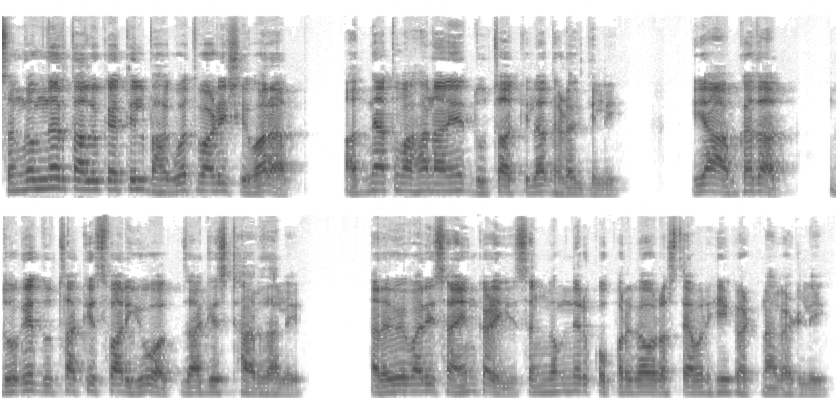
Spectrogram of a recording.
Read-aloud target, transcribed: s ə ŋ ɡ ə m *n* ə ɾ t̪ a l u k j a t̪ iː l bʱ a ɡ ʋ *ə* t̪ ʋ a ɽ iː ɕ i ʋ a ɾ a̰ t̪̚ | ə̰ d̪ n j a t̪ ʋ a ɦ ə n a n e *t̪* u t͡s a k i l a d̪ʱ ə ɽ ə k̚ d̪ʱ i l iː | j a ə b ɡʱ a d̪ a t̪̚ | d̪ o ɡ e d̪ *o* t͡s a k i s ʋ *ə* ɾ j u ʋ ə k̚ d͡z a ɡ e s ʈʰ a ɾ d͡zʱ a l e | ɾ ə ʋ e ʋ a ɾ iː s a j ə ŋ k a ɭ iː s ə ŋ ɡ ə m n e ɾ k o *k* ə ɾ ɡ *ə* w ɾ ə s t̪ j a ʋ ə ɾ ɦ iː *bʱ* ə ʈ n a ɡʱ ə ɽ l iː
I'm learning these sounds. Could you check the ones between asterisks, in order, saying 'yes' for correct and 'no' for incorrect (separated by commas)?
yes, yes, no, no, no, no, no, no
